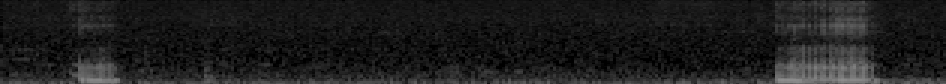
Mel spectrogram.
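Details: Snoring, sound only.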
